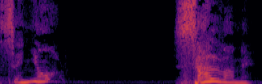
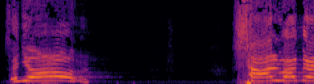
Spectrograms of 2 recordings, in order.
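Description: First: Restrained plea. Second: Very high, full-force scream for rescue; desperate cry. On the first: Repeats Peter's two-word cry, restrained. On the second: Drowning Peter to the Lord, desperate screamed cry. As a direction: shriek it out for your life. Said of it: "¿Cuál fue el clamor de Pedro?". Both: Retold or imitated.

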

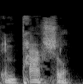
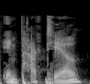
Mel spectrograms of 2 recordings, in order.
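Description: First: Impartial with "sh" for the T; proper pronunciation. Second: Impartial said as spelled, with a T sound; spelling pronunciation. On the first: Teacher giving the real sound of impartial. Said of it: "but pronounced impartial". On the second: Teacher showing the spelling of impartial. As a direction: read impartial letter by letter, T and all. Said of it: "it's spelled impartial". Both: Shown as a demonstration.

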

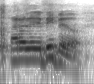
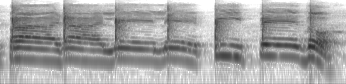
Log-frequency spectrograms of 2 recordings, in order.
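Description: First: Said in the usual way. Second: "Paralelepípedo" very slowly, split into syllables; drawn-out "Paralelepípedo", one clap-beat per syllable. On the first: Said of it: "me enseñaron aplaudiendo". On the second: Shown as a demonstration. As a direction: count out every syllable of "Paralelepípedo". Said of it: "a contar las sílabas".

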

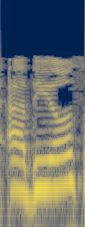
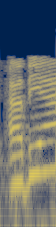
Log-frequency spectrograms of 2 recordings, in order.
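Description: First: Said in the usual way. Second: "adiós" como "adiás", subiendo al final; entonación exagerada. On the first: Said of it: "¿Qué prefieres". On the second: Shown as a demonstration. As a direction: di "adiós" con la o abierta en a, cantarina. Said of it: "tiene que ver con la entonación". ("adiós" afectado, "adiás", con final ascendente)

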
